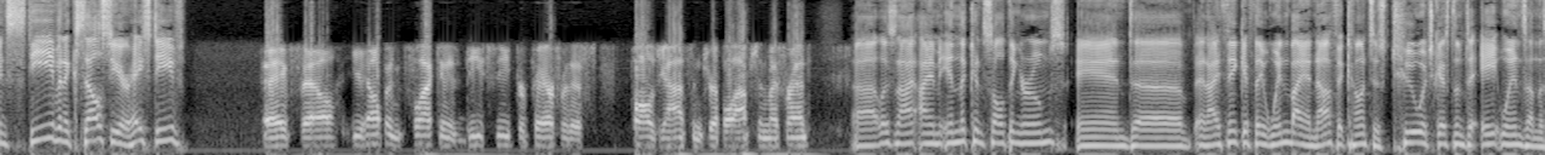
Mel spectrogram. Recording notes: you, the listener, called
